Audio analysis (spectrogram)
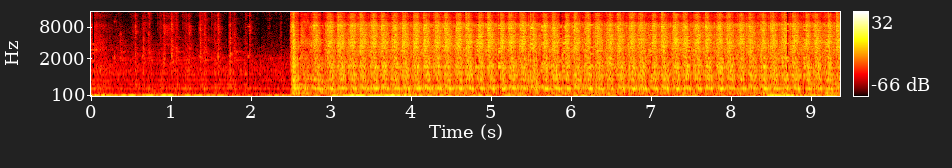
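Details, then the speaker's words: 1966 VW Type 3 Fastback with freshly rebuilt engine, jump-started due to dead 6V battery: starter cranks steadily about four beats a second with no firing; no start, traced to wiring needing rework. "well she's not even trying right now so we're gonna do some uh playing for a minute and see what we can figure out all right so travis and i need to rework some wiring"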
